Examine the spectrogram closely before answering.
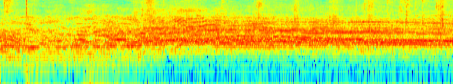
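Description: A crowd cheers loudly as the play ends.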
